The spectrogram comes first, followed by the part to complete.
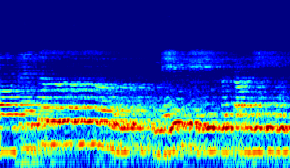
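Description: A man chanting Sikh hymns (Gurbani) into a microphone in a slow melody, holding long notes that slide up and down in pitch; the chant comes in abruptly at the start.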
